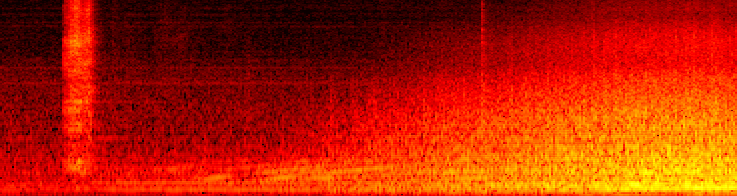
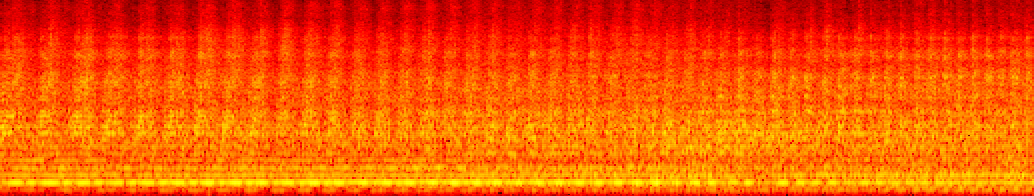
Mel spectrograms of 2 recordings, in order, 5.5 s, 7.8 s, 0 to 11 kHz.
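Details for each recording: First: Vintage fan with a Lasco plastic motor housing, rebuilt after binding, misaligned motor bearings and old grease were fixed: a click, then a smooth whir climbing steadily in pitch as it spins up, no scraping or binding; normal startup. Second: 1960s General Electric five-blade fan with single-bearing motor, at startup: a steady hum carrying a fast, even buzzing rattle a few times a second, like a small diesel; typical GE loose motor winding sound.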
